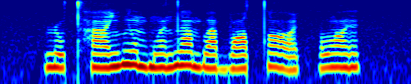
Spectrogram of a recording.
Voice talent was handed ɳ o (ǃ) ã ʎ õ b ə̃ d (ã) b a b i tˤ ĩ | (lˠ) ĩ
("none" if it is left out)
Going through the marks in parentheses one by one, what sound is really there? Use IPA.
t̪ʰ, ã, lˠ

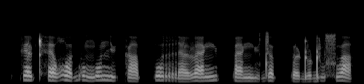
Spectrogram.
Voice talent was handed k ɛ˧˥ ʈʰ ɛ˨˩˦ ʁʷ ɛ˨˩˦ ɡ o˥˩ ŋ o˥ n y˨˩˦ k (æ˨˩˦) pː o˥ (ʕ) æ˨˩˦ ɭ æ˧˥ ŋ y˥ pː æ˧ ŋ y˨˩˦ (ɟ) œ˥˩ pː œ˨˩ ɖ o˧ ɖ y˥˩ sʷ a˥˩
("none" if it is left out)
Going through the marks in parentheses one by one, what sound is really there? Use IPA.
a˨˩˦, r, d

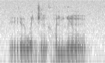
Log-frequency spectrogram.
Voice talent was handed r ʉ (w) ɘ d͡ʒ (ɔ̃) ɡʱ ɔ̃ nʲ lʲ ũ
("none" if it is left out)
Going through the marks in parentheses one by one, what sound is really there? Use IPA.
w, ə̃

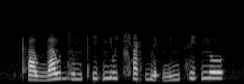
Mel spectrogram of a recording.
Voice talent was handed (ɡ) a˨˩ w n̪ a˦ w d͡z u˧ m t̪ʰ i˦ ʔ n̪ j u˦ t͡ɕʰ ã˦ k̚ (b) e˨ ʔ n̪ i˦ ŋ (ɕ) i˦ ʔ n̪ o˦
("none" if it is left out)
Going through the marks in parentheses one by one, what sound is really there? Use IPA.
kʰ, b, t͡s

